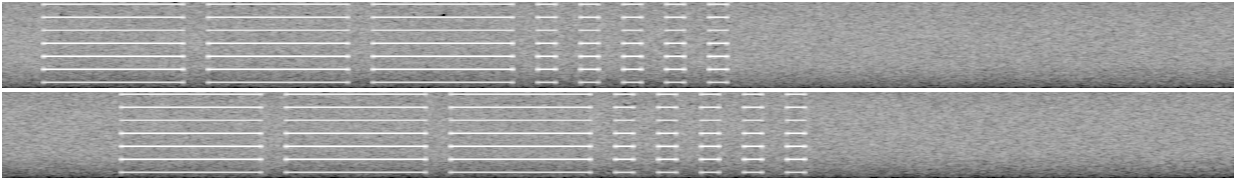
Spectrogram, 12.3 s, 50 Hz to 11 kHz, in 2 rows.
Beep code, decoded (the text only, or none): 3 long, 5 short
